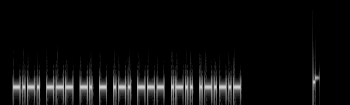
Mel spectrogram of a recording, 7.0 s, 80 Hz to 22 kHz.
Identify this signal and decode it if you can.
Morse code, heard as a keyed tone, about 25 wpm, 700 Hz. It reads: CONTROL.
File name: practice / 25wpm / Sentences with 9-Word Phrases - 25wpm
